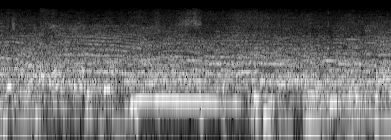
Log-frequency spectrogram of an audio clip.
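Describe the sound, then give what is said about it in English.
A loud crowd cheers steadily for the full four seconds, a dense wash of noise with a single sustained whoop rising above it partway through. Clapping may be mixed into the roar. “It's the one big round of applause.”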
